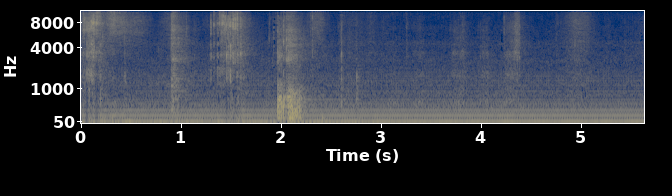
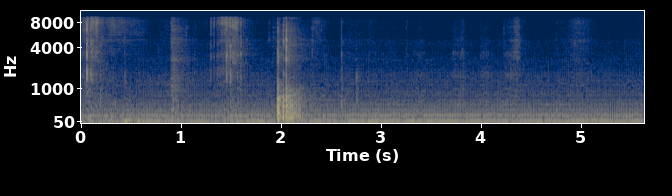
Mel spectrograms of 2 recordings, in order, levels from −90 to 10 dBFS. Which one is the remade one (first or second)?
second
